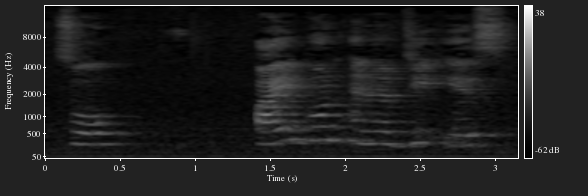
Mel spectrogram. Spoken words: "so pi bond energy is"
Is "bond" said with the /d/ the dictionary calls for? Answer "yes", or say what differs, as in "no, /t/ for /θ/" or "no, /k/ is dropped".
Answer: no, /d/ is dropped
